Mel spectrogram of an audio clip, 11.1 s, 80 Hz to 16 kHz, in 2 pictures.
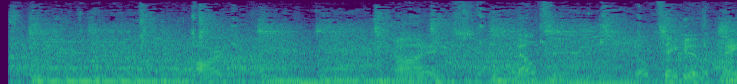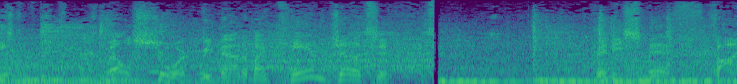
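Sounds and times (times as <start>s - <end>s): arena music: 0.1s - 7.8s.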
